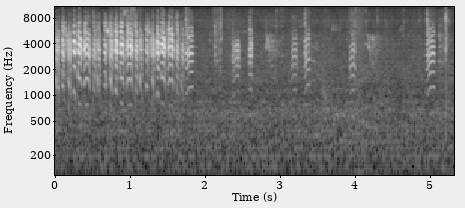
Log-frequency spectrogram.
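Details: A pair of zebra finches and their three juvenile young, 9 June 2022. A quick run of about a dozen loud nasal calls opens, then softer scattered calls follow over a low background hum.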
